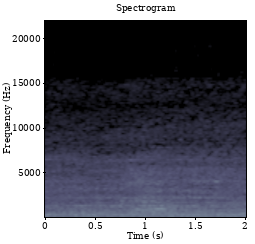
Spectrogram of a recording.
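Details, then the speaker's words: 1997 Pontiac Grand Prix GTP, supercharged 3.8L L67 V6, idling after water pump replacement: even steady idle hum, no knocks, ticks or squeals; sounds much better, running normally. "But yeah, she's all ready to go. God, it sounds so much better."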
